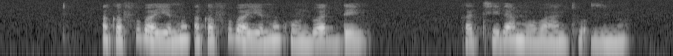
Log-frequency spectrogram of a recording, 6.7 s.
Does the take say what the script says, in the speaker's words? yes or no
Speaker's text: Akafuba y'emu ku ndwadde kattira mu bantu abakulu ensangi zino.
no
